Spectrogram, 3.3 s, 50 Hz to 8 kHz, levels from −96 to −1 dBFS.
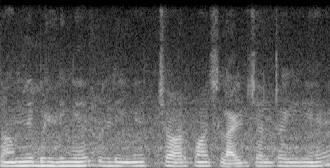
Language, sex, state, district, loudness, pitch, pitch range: Hindi, female, Jharkhand, Jamtara, -17 LUFS, 170 Hz, 160-175 Hz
